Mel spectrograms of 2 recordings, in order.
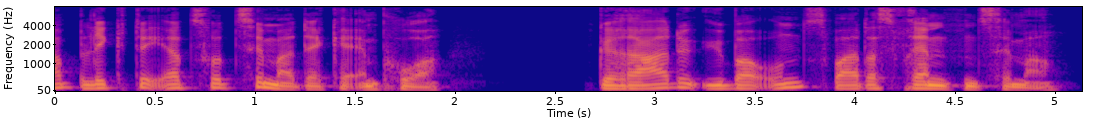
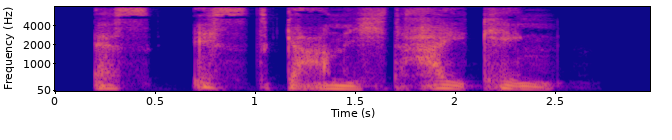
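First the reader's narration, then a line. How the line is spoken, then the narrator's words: Whisper. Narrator (German): flüsterte Harald jetzt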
